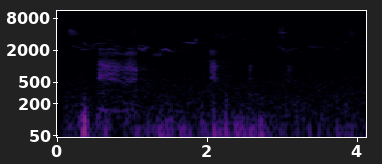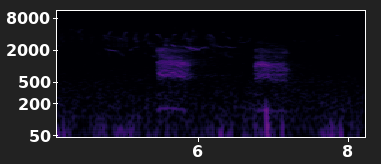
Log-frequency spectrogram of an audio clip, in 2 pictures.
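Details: A deer calls loudly through the forest with harsh, bleating calls, with birds chirping in the background.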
